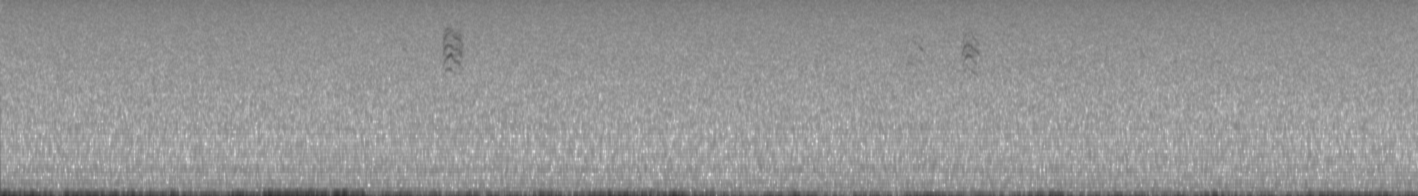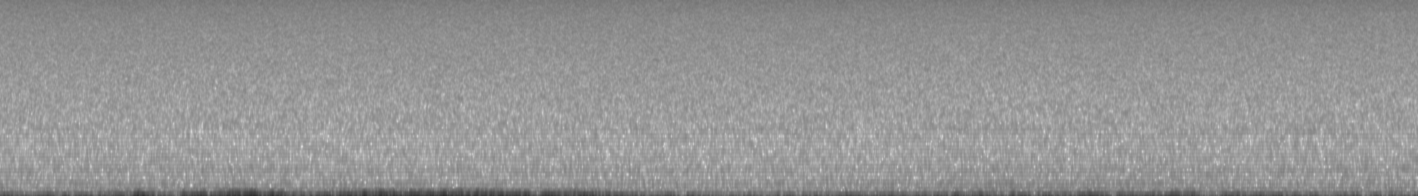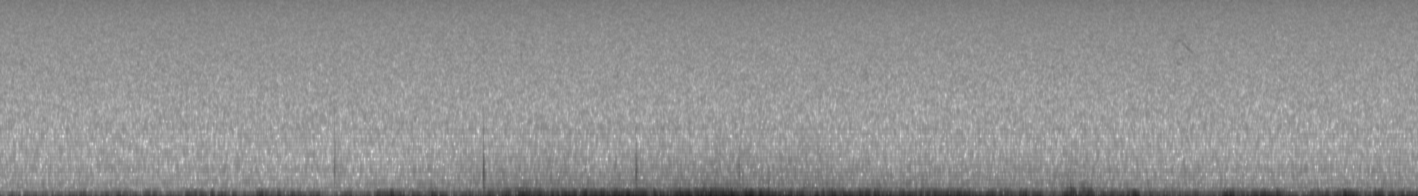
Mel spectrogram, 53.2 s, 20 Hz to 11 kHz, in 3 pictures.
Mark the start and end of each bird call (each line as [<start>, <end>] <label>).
[4.91, 5.81] Hawaii Amakihi (Chlorodrepanis virens)
[11.31, 11.61] Hawaii Amakihi (Chlorodrepanis virens)
[12.01, 12.31] Hawaii Amakihi (Chlorodrepanis virens)
[25.81, 26.11] Hawaii Amakihi (Chlorodrepanis virens)
[50.11, 50.41] Hawaii Amakihi (Chlorodrepanis virens)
